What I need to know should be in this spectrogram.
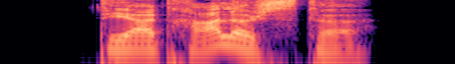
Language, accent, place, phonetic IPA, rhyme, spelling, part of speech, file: German, Germany, Berlin, [teaˈtʁaːlɪʃstə], -aːlɪʃstə, theatralischste, adjective, De-theatralischste.ogg
- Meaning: inflection of theatralisch: 1. strong/mixed nominative/accusative feminine singular superlative degree 2. strong nominative/accusative plural superlative degree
